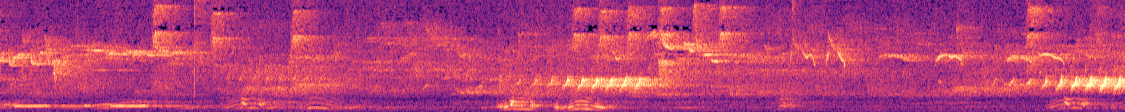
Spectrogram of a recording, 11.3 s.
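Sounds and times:
Pacific emerald dove singing in tropical rainforest: 0.0s - 3.9s, 4.8s - 6.4s, 10.5s - 11.2s.

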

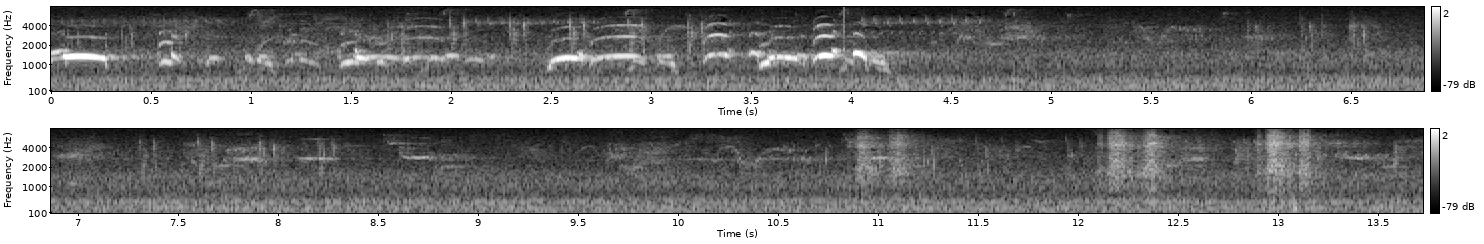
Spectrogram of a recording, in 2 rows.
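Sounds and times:
several African fish eagles yelping: 0.0s - 4.2s.

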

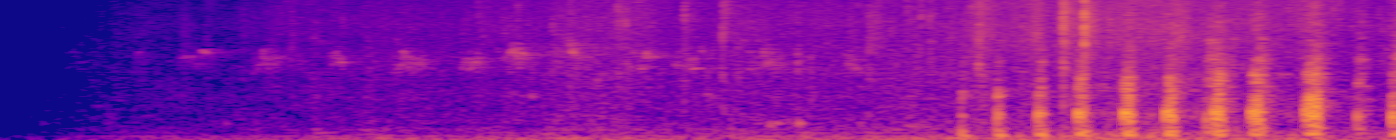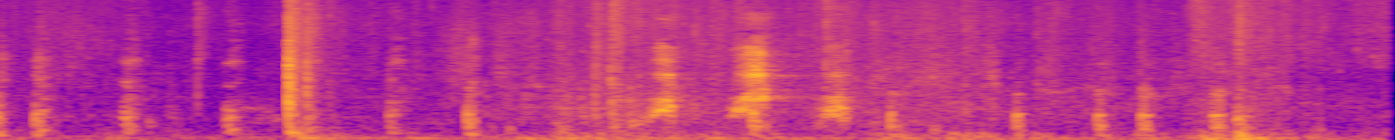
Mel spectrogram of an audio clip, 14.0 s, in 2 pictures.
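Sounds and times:
mountain gorilla grunts: 4.8s - 13.4s.

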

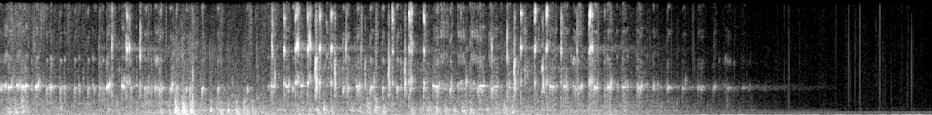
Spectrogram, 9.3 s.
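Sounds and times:
bats squeaking: 0.0s - 7.4s.

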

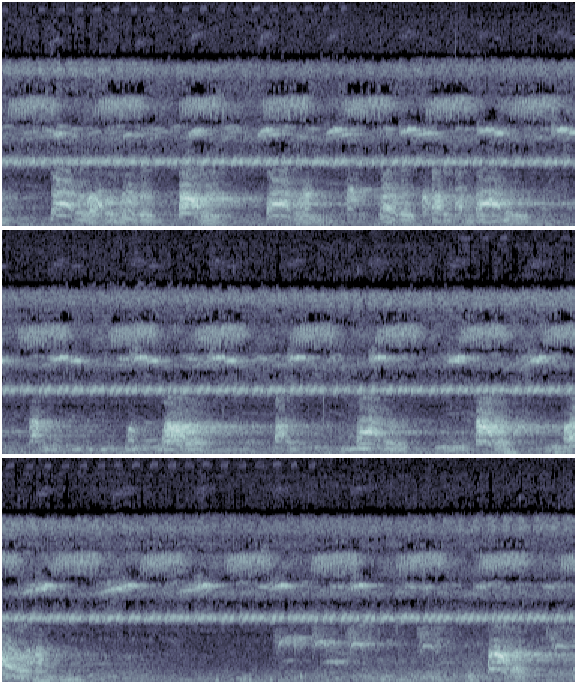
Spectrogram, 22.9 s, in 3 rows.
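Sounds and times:
lion roaring in deep grunting pulses in Tanzania: 0.7s - 16.9s, 21.6s - 22.9s.

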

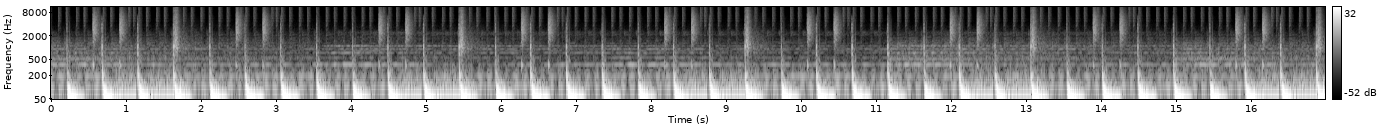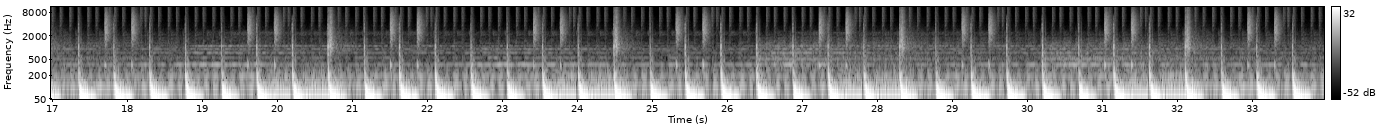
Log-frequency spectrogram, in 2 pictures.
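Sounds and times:
real drums playing: 0.0s - 33.9s.

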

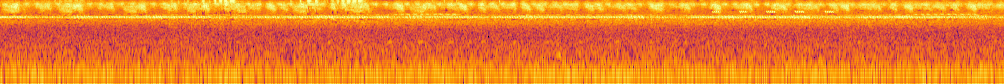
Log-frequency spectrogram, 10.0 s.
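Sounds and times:
insects trilling high-pitched in prairie: 0.0s - 10.0s.

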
